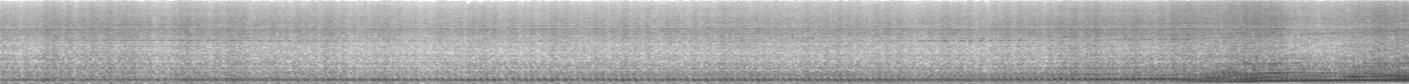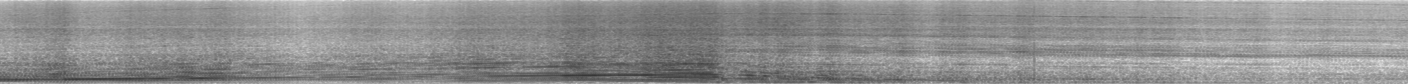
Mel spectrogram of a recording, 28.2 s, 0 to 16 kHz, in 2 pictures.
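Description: Cammed 6.0 L LQ4 V8 with 228R cam and milled 243 heads, in a 1987 Trans Am on a chassis dyno, heard from inside the cabin: it holds a steady speed in gear for about twelve seconds, then revs up smoothly under full throttle for about nine seconds as a dyno pull, cuts off suddenly as the throttle is lifted and winds down to a quieter steady run.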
